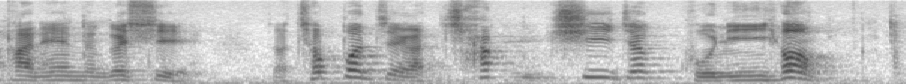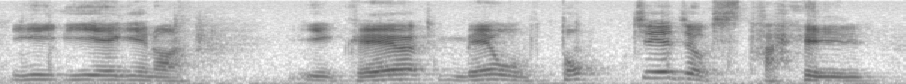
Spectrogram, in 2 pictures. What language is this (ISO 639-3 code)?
kor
